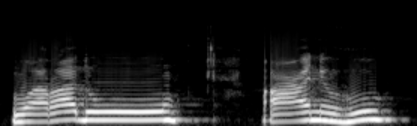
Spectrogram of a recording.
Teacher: را کو پر یعنی موٹا پڑھیں گے. ضاد کو بھی پر یعنی موٹا پڑھیں گے اور واو کے ساتھ ملائیں گے. واو حروف مدہ میں سے ہے تو 1 الف کے برابر لمبا پڑھیں گے.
